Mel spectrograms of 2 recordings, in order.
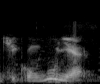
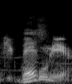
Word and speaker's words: chikungunya: Bueno, ahora en los medios le ponen chikungunya, pero normalmente lo pronunciábamos un poco como si fuera en catalán, chikungunya.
